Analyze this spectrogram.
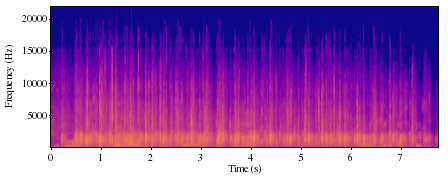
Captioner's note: applause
